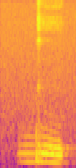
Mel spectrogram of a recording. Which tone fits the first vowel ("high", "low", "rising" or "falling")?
low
